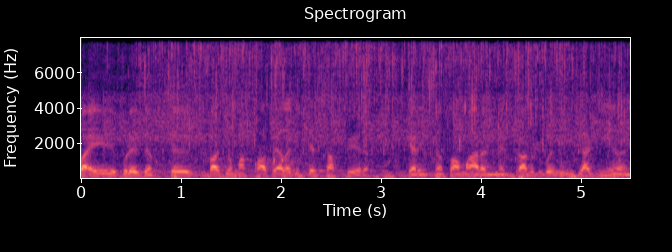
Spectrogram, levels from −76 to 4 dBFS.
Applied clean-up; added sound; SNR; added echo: none; Guitar + Liquid; 7 dB; none.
